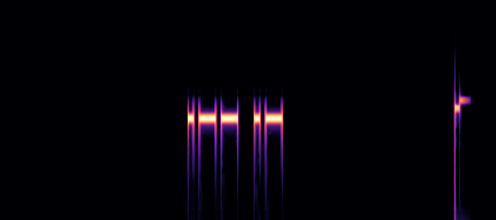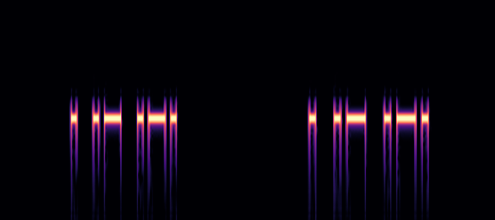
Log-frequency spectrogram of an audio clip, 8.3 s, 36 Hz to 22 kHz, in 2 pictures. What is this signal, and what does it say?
Morse code, heard as a keyed tone, about 23 wpm, 700 Hz. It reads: WA EAR EAR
